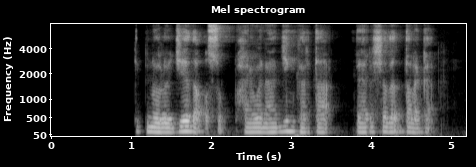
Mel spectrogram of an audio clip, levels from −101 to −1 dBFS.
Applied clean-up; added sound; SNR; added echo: neural mask model DeepFilterNet 3.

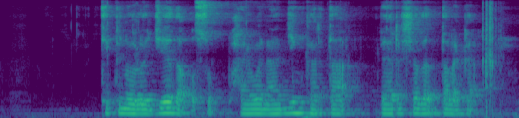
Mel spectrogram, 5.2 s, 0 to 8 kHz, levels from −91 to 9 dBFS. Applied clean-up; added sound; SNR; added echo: neural separator model SepFormer DNS4.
